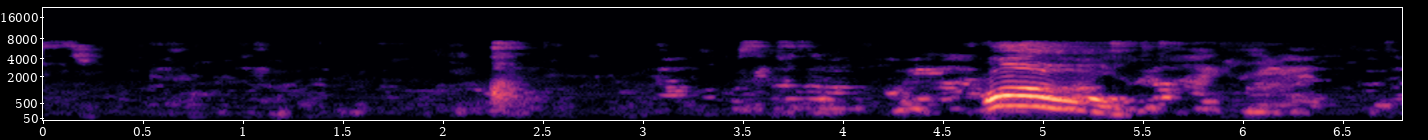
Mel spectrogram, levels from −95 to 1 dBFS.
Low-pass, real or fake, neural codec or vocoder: 7.2 kHz; fake; autoencoder, 48 kHz, 128 numbers a frame, DAC-VAE, trained on Japanese speech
